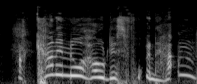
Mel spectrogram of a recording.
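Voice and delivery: light Indian twang, very high-pitched. Voicing a quoted man's reaction, in a slight Indian accent. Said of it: "Slight Indian twang".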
